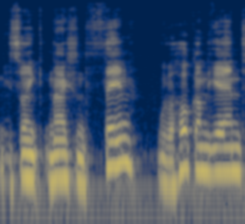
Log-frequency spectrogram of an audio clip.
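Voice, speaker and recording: Speaking with a British accent, a man talks at a fairly slow pace with lively intonation. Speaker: lockpicking hobbyist. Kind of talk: casual tutorial talk to camera.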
